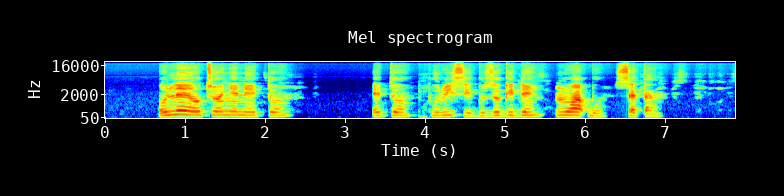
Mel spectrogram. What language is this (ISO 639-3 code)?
ibo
